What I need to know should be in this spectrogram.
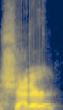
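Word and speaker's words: Tschetter: This will have foul is on Shedder? Talk about a way to spell Shedder, by the way. T S H E T T E R. It's European. But it's pronounced Shedder.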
